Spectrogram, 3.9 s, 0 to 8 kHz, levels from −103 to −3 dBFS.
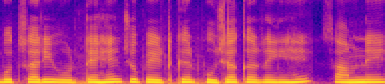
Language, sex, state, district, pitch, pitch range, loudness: Hindi, female, Chhattisgarh, Jashpur, 230 Hz, 225-235 Hz, -13 LUFS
